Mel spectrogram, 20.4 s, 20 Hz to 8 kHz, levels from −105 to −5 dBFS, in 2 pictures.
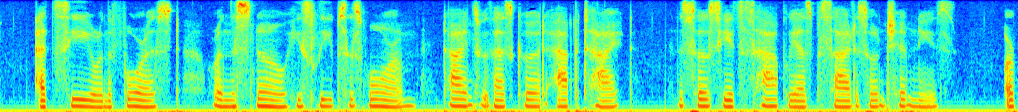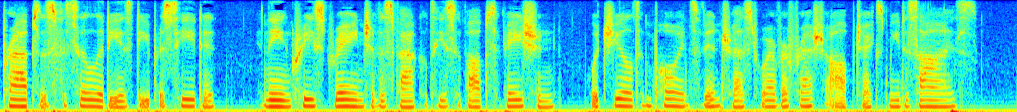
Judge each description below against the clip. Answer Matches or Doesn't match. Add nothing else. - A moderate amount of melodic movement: Doesn't match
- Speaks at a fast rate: Doesn't match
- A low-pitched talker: Doesn't match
